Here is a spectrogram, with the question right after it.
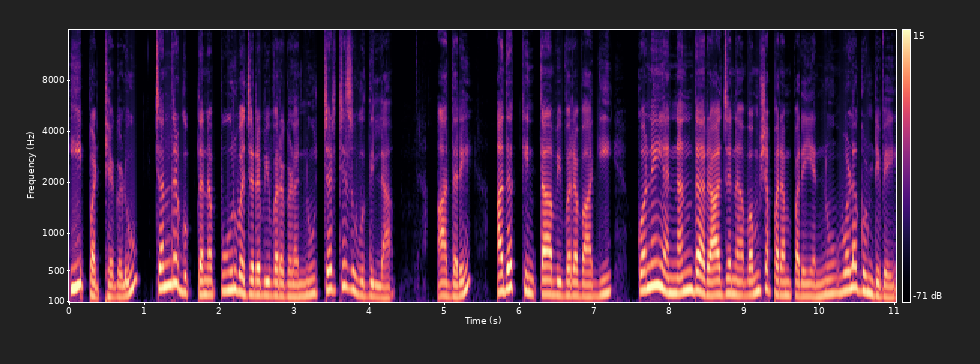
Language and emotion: Kannada, neutral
